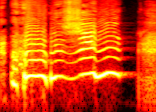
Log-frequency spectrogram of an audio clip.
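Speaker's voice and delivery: high delighted gasp; excited squeal. Retold or imitated. Cheering the coworker on in a high delighted squeal. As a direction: squeal it with glee.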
